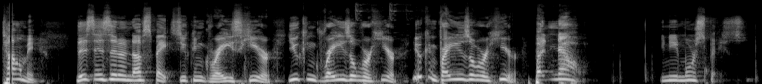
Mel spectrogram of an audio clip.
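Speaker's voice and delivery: arguing with a cow that can't hear; frustrated. Real, not acted. Frustrated player arguing with the cow about space. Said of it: "I'm just frustrated".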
